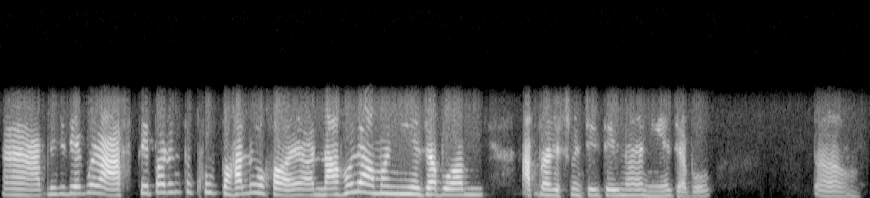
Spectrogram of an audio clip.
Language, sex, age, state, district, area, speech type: Bengali, female, 45-60, West Bengal, Darjeeling, rural, conversation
